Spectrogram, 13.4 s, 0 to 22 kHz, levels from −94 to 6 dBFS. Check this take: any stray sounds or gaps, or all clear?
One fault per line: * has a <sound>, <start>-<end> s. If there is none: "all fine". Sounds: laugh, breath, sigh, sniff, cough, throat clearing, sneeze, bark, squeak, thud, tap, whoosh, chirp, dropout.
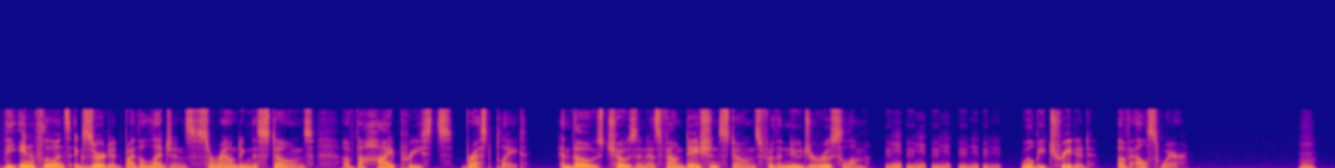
* has a laugh, 8.8-10.0 s
* has a breath, 13.0-13.2 s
